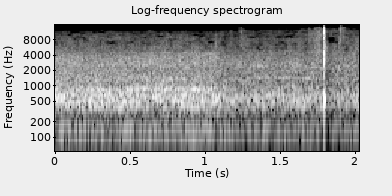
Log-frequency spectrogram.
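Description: Ballpark crowd murmur, with one sharp pop near the end as a pitched baseball smacks into the catcher's mitt.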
